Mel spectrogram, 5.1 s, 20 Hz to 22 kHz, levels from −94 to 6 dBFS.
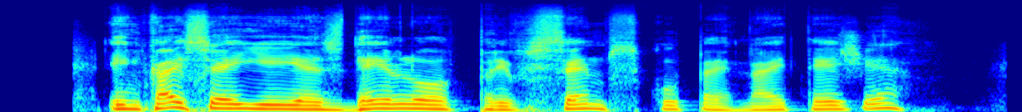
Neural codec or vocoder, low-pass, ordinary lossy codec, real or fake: codec, 44.1 kHz, 7.8 kbps, Pupu-Codec; 19.8 kHz; none; fake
